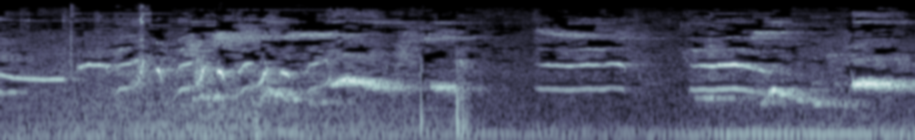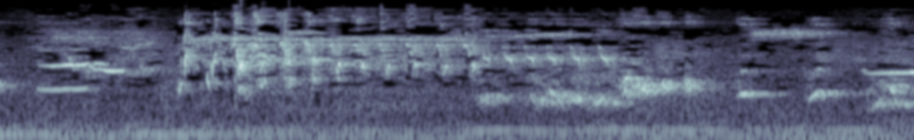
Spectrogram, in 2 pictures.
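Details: Caged white-rumped shama fighting song for training other birds: varied, energetic phrases of clear whistles, sharp rising and falling notes, harsh chatters and high trills, delivered continuously with little pause over a faint background hum.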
